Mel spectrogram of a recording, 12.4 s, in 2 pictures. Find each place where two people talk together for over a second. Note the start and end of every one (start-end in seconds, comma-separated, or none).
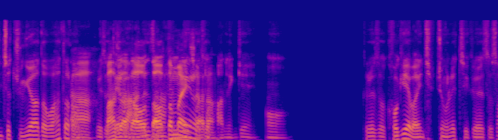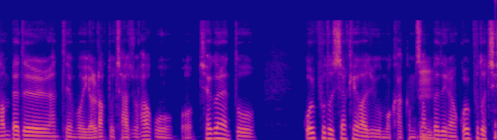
0.9-2.8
